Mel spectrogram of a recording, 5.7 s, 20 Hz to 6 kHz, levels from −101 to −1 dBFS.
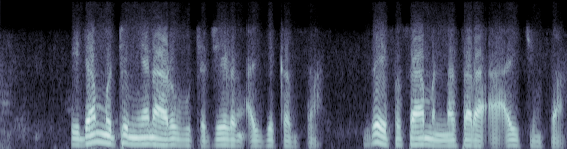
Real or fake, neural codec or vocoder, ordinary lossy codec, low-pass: real; none; Opus, 16 kbps; 5.4 kHz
